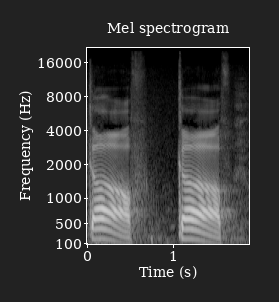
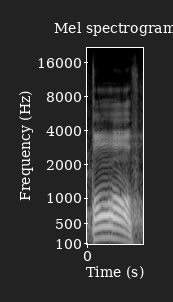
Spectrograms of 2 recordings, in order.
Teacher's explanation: زبان کی جڑ جب سخت حصے سے لگتی ہے تو ادا ہوتا ہے کاف کاف، اور زبان کی جڑ اور تالو کا نرم حصہ لگتا ہے تو ادا ہوتا ہے قوف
